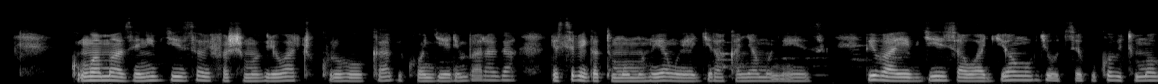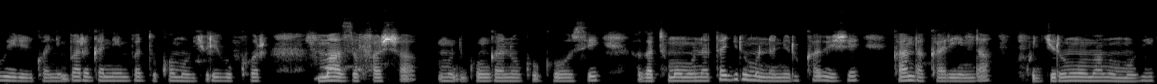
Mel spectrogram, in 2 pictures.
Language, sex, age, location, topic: Kinyarwanda, female, 25-35, Kigali, health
